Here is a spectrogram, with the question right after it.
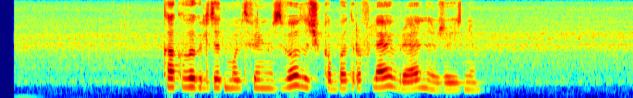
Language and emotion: Russian, neutral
